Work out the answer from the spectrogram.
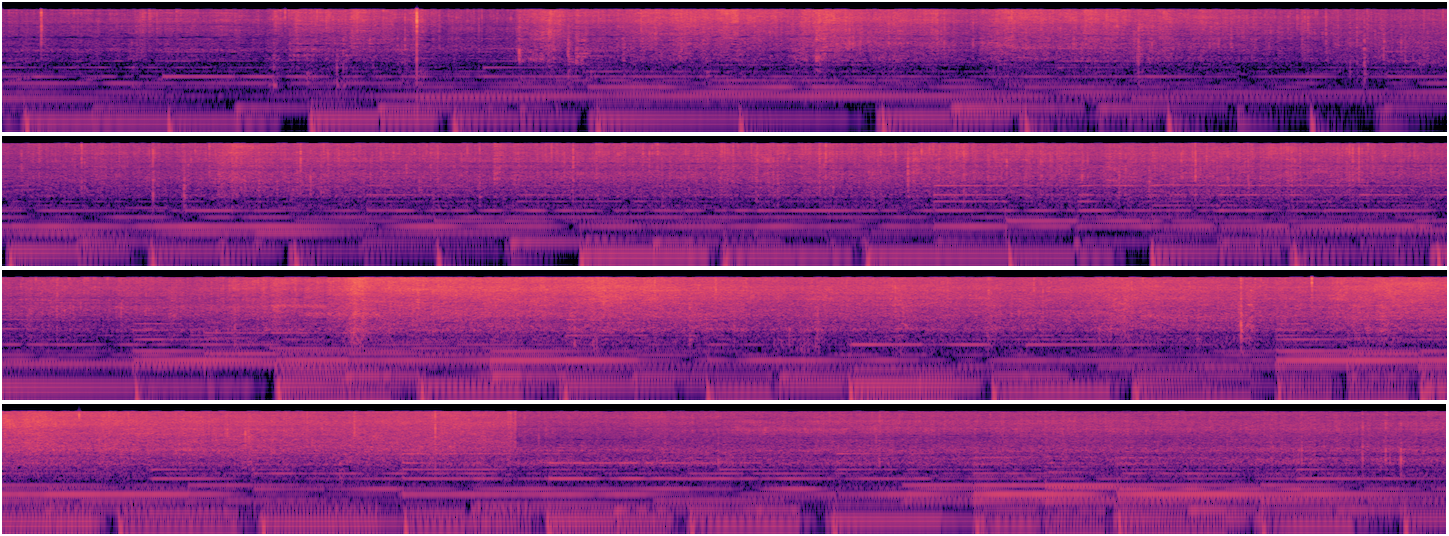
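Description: Food sizzling and frying in a pan, a steady crackling hiss that grows louder a little past halfway and eases again a few seconds before the end, with a few sharp clicks.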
